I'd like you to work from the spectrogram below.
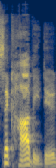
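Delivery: mock mutter under the breath. Retelling what a golf partner said getting into the car: imitating Barzy muttering under his breath. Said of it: "under his breath goes".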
